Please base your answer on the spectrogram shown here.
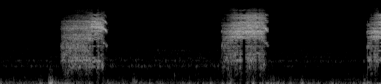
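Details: Barn owls at their nest near Oak Harbor, Ohio, the female sharing the male's food delivery with the first hatched owlet; three harsh, airy screeches at about 1.6 second intervals, the last cut off.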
